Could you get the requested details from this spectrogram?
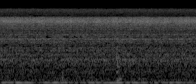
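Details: Corona plasma reactor switched back on, ozone smell noted from ionisation: steady even high-pitched hiss with nothing underneath; normal corona discharge.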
